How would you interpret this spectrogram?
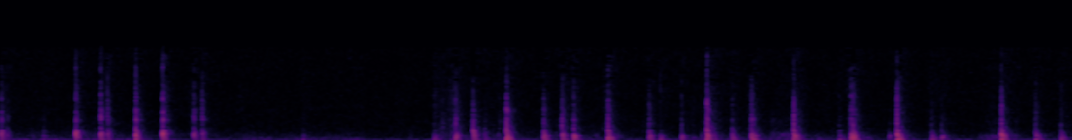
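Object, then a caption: Paperboard perfume box. Long red-painted nails tap and scratch a closed, rectangular, embossed Prada paperboard perfume box, first while it lies down and then while it is held. Crisp, dry, clicky taps come in a short run, pause for about a second amid faint scratching, then return in a quicker, uneven flurry, each tap dying away almost instantly.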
